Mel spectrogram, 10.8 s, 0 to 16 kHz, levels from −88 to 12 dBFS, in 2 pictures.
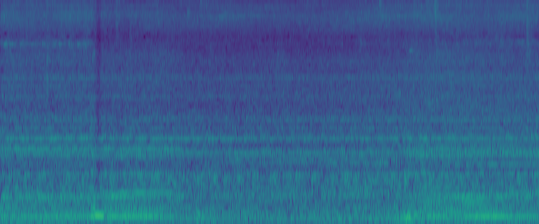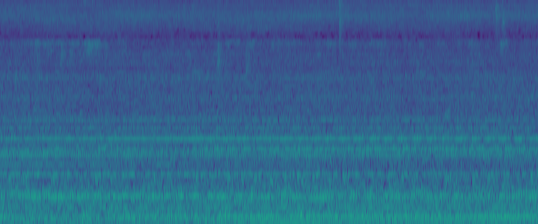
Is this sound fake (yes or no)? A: no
